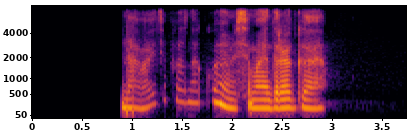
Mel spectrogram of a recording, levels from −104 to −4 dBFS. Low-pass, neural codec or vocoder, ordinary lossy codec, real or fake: 7.2 kHz; none; none; real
